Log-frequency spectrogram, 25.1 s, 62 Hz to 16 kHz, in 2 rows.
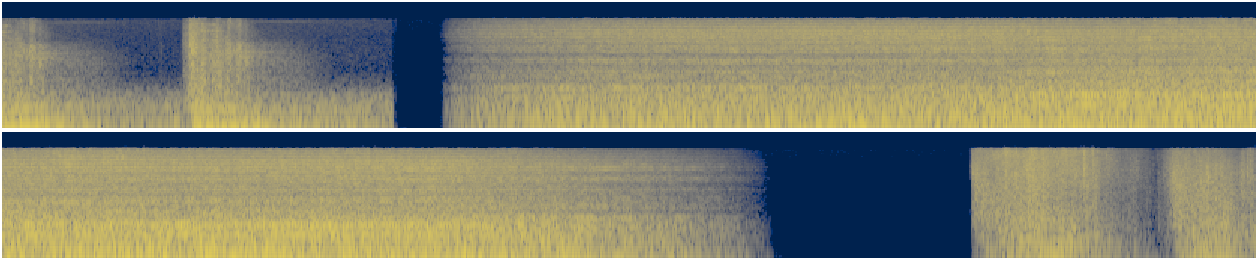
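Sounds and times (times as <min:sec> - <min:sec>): dense loud rumbling: 0:00.0 - 0:20.0
steady low hum: 0:02.5 - 0:20.0.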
